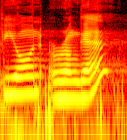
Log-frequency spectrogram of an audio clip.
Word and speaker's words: Björn Runge: Björn Runge. Did I say that correctly? – Perfect.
